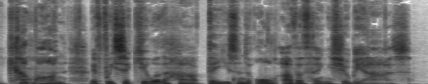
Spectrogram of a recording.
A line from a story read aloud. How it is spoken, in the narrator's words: But the Nemedian answered impatiently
